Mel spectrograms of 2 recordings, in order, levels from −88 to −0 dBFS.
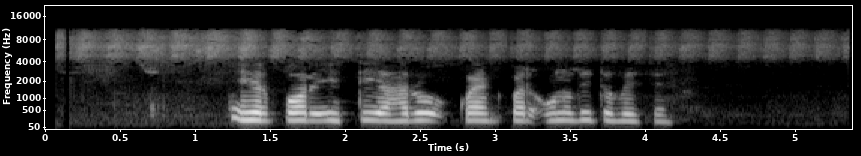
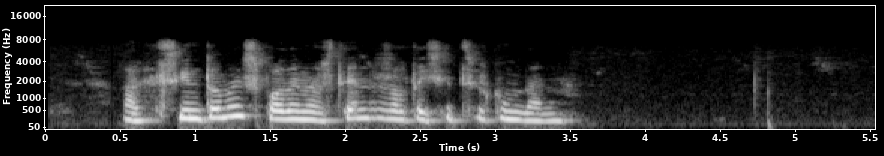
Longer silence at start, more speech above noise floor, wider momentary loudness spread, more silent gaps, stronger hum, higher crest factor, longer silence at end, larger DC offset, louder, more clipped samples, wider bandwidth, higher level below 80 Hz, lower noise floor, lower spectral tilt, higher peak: second, 0.05 s vs 0.5 s; second, 24 dB vs 50 dB; first, 23 LU vs 9 LU; neither; neither; about the same, 20 dB vs 16 dB; second, 0 s vs 2 s; neither; second, -24 LUFS vs -16 LUFS; neither; first, 11.5 kHz vs 8 kHz; second, -80 dBFS vs -60 dBFS; second, -46 dBFS vs -65 dBFS; second, -4.5 dB/octave vs -6.5 dB/octave; second, -6 dBFS vs -2 dBFS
